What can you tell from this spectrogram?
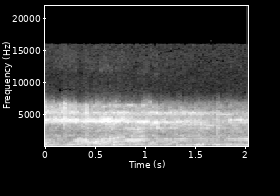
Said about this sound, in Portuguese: Eita, agora eu ouvi. Essa furadeira agora ela. Ah, essa furadeira hoje ela está participando da nossa peça aqui.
